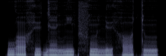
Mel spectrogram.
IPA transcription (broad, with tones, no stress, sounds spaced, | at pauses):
w ɔ˦ h ɨ˧ ɡ ɛ̃˨ ŋ ĩ˧ p f ũ˦˨ n ɨ˧ h ɔ˦ t ũ˧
